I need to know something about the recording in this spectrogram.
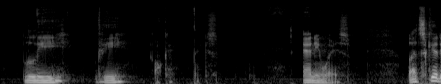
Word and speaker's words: Levi: Did I pronounce that right? Levi.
